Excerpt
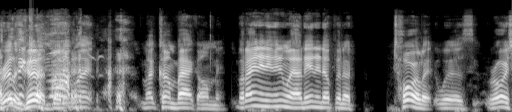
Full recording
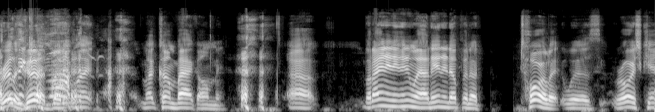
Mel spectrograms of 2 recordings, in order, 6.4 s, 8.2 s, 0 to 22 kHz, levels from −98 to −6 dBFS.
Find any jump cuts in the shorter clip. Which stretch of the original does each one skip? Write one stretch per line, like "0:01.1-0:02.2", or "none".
0:02.8-0:04.4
